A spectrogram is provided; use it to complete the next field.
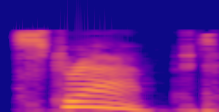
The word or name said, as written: strapped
